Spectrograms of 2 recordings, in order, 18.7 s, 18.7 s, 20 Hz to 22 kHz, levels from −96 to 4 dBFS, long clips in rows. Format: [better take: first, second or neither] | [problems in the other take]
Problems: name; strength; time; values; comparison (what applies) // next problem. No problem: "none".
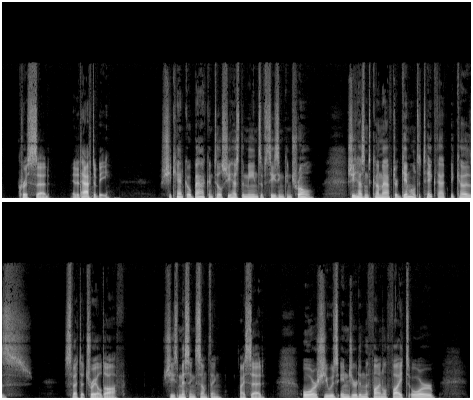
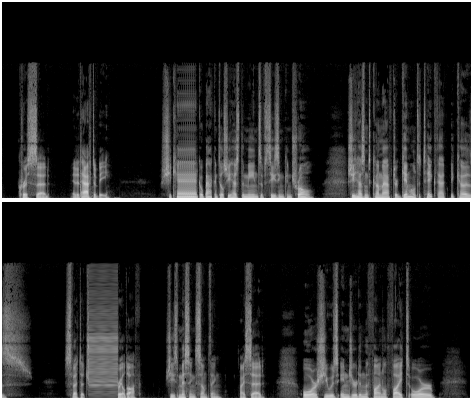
first | audio freezing; at 3.5 s and at 11 s for 0.5 s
